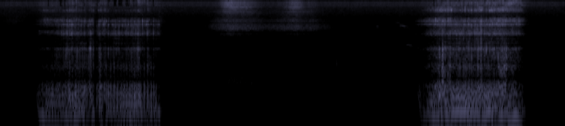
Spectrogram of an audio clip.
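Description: Two long, loud, rumbling snores on the breath in, with soft breaths out between; ordinary snoring.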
